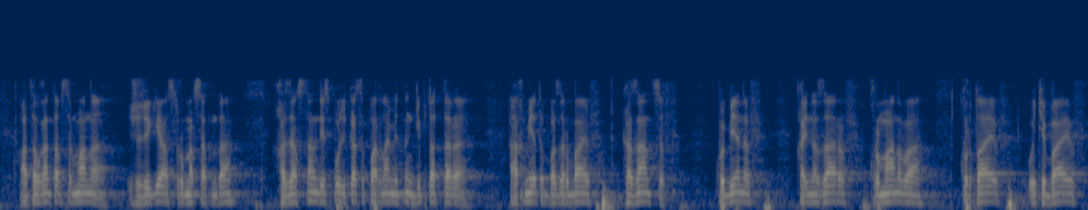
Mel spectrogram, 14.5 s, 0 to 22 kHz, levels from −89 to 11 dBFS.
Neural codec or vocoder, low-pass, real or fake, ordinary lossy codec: none; 5.4 kHz; real; none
